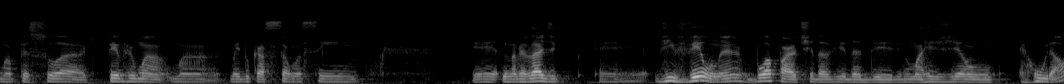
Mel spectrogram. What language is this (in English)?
Portuguese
